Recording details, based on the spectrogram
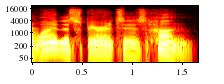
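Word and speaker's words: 魂: Okay, so one of the spirits is Hun, right?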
